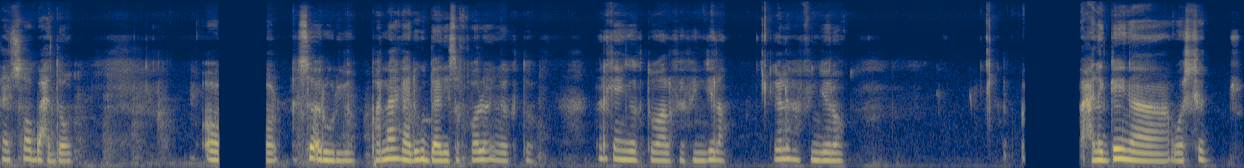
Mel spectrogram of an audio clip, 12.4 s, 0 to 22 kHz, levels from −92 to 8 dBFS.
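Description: A speech recording that twice cuts out and then rushes to catch up. The first playback stall runs from 2.19 to 2.68 s, a gap of about 0.48 s, and the second from 10.25 to 10.82 s, about 0.55 s. Both times the sound halts mid-flow and the output is dead silent, most likely because the player's buffer ran dry or its thread was held up. On a waveform each stall is a flat line cutting straight through the envelope. On a spectrogram it is a clean vertical blank band across all frequencies. Each stall is followed by time-compressed catch-up, where the player trims its backlog by dropping small slices and cross-fading the joins. From 2.68 to 4.58 s the speech plays at 1.25 times normal speed, and from 10.82 s to the end at 1.1 times. The pitch stays where it was, but the delivery sounds hurried. On a spectrogram the harmonics keep their spacing while syllables and pauses are visibly squeezed together in time. 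The waveform shows denser, shorter envelopes, with small seams where pieces were spliced.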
